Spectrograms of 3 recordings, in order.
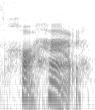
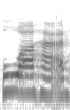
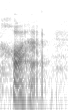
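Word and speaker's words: خواهر: So we write it, but we do not read it. Very rare thing in Farsi. So basically, we have khahar, not Huahar, not Chavahar, nothing like that. It's just simply Chahar. We read it as if the letter Vav is not even there.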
